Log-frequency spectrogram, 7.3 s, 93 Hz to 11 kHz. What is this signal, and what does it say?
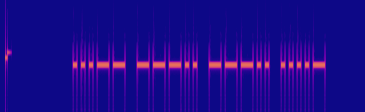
Morse code, heard as a keyed tone, about 15 wpm, 700 Hz. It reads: 3884
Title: Common Cut Numbers - 4-Digit 15wpm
